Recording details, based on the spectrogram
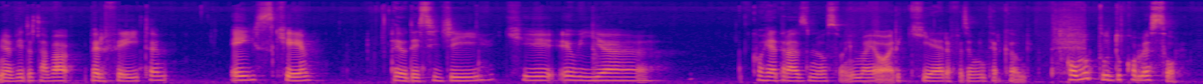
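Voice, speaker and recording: The voice has a dark, mellow tone and fairly even intonation, moving at a fairly slow pace with long, frequent pauses. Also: woman, fairly low pitch for a woman. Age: 20s. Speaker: vlogger, lawyer. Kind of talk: personal vlog monologue.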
